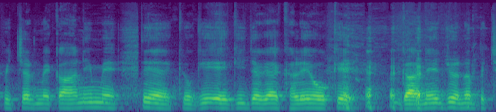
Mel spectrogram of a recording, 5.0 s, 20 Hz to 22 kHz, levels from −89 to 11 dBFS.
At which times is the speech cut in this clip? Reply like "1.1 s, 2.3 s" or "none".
1.3 s

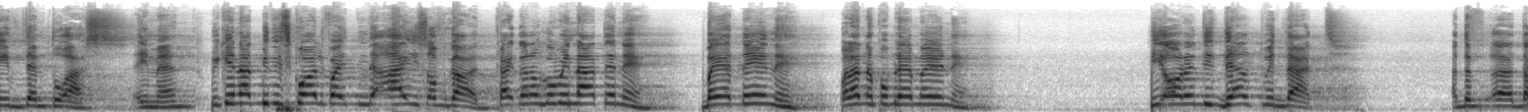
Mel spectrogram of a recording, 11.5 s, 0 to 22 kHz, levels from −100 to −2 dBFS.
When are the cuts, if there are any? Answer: 1.5 s

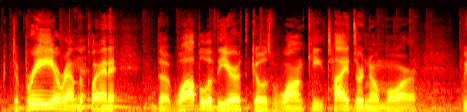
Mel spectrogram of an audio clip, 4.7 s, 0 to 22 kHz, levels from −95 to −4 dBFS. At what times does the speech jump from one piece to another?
1.4 s, 3.2 s

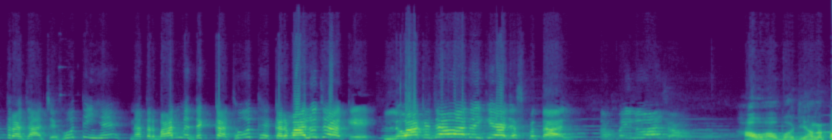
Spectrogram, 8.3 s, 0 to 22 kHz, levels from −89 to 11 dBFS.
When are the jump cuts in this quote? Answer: none

